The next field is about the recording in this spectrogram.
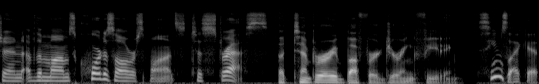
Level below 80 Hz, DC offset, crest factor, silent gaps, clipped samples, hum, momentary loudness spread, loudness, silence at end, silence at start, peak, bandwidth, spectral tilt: -48 dBFS; under 0.1%; 18 dB; none; under 0.1%; none; 14 LU; -27 LUFS; 0 s; 0 s; -10 dBFS; 13.5 kHz; -5 dB/octave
